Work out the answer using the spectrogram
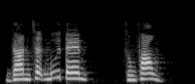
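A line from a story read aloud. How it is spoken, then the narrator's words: Relieved shout. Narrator (Vietnamese): thở phào nhẹ nhõm, gã ngẩng đầu la lên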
